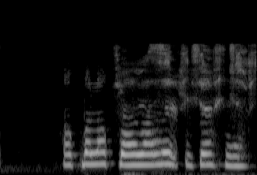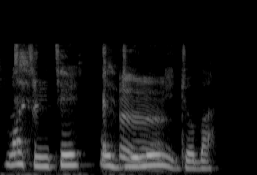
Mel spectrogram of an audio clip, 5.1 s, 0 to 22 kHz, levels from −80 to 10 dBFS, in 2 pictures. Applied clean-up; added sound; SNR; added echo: neural mask model Resemble Enhance denoiser.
